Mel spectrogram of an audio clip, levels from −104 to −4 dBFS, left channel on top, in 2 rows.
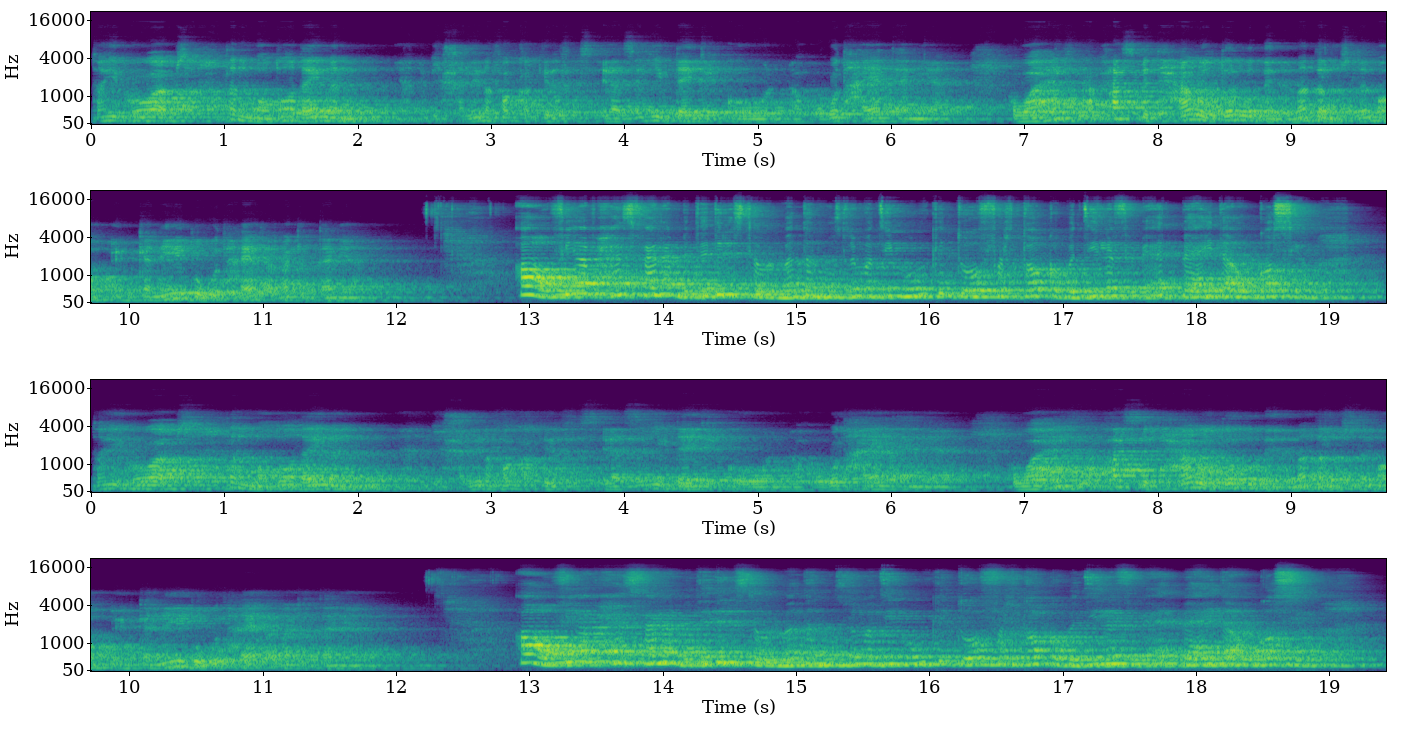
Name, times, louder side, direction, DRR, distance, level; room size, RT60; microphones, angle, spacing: voice 1, 0.0-11.7, left 1 dB, 50° left, -3 dB, 1.3 m, -28 dB
voice 2, 12.4-19.1, left 1 dB, 90° left, -1 dB, 2.4 m, -21 dB
7.8 x 7.5 x 8.1 m, 2.4 s
head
